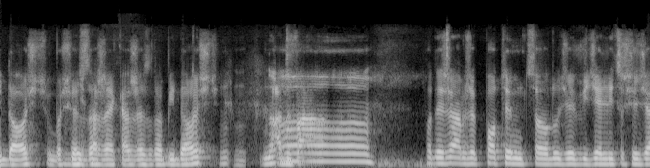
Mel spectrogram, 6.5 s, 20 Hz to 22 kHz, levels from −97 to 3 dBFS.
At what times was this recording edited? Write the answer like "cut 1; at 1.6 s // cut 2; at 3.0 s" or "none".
none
